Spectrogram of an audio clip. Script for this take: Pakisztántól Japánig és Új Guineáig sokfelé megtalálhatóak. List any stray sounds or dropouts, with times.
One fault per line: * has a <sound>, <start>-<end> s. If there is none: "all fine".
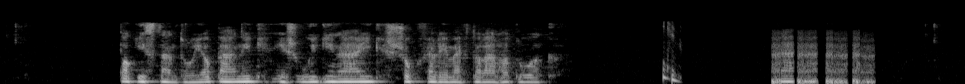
* has a chirp, 6.6-6.8 s
* has a laugh, 7.7-8.8 s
